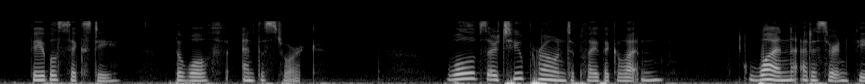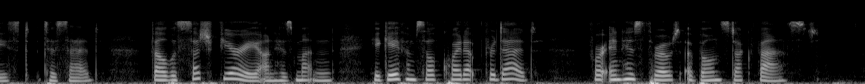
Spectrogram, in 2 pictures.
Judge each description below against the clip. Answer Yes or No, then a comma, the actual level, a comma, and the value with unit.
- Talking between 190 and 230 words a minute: No, average, 155 wpm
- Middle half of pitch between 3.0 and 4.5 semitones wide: Yes, average, 3.8 semitones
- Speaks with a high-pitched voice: Yes, high, 195 Hz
